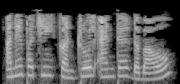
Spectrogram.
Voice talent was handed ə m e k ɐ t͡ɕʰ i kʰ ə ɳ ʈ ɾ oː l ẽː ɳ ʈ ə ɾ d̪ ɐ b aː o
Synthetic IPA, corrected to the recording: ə n e p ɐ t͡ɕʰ i k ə ɳ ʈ ɾ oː l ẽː ɳ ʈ ə ɾ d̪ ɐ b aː o

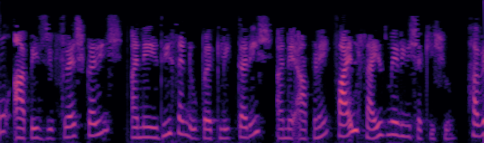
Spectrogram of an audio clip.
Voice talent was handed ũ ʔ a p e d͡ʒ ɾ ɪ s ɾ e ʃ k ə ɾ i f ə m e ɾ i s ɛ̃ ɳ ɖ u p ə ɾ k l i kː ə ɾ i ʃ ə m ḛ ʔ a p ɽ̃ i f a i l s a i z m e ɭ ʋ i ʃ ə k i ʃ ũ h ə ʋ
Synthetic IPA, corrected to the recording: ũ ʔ a p e d͡ʒ ɾ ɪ f ɾ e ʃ k ə ɾ i ʃ ə n e ɾ i s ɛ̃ ɳ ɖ u p ə ɾ k l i kː ə ɾ i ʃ ə n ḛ ʔ a p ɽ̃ e f a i l s a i z m e ɭ ʋ i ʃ ə k i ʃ ũ h ə ʋ

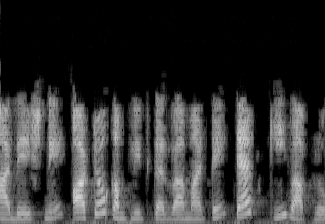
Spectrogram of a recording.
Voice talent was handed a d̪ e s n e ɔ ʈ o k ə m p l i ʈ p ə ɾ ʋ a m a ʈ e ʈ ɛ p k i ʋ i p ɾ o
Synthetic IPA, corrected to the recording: a d̪ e ʃ n e ɔ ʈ o k ə m p l i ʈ k ə ɾ ʋ a m a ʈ e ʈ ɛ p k i ʋ a p ɾ o

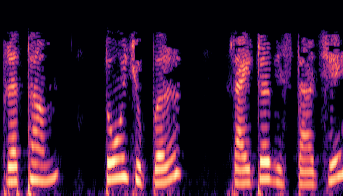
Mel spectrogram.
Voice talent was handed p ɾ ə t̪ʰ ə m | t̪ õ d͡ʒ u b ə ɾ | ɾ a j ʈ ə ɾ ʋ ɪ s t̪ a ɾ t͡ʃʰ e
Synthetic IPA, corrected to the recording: p ɾ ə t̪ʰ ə m | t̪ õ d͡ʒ u p ə ɾ | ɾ a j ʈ ə ɾ ʋ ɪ s t̪ a ɾ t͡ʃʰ e

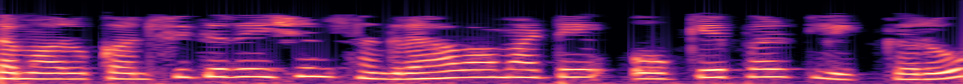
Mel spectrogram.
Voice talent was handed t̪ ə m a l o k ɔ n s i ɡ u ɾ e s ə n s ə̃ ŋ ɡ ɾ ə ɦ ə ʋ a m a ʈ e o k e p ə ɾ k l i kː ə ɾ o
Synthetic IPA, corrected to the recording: t̪ ə m a ɾ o k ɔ n f i ɡ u ɾ e ʃ ə n s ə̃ ŋ ɡ ɾ ə ɦ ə ʋ a m a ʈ e o k e p ə ɾ k l i kː ə ɾ o

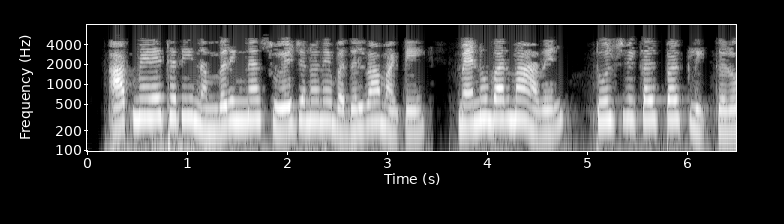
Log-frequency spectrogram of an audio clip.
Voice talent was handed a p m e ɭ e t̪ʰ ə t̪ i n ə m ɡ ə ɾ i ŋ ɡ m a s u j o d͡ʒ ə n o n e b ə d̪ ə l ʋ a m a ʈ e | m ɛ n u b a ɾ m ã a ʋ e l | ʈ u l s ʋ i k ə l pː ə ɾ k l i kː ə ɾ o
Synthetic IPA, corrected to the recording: a p m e ɭ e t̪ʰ ə t̪ i n ə m b ə ɾ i ŋ ɡ n a s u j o d͡ʒ ə n o n e b ə d̪ ə l ʋ a m a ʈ e | m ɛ n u b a ɾ m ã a ʋ e l | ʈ u l s ʋ i k ə l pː ə ɾ k l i kː ə ɾ o

